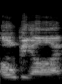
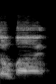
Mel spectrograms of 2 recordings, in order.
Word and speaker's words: Obion: A lot of people pronounce it Obion, which is incorrect. It's we know you're not from Northwest Tennessee. If you say Obion, Tennessee, it's Obion. And they live kind of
